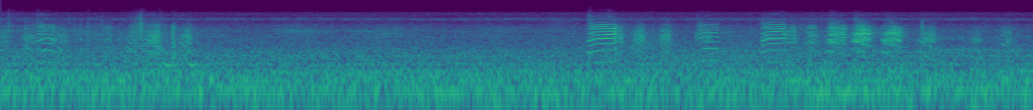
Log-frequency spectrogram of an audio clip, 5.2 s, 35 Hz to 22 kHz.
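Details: Captive zebra finch parents with three juveniles and three recently fledged babies, recorded 22 August 2023. A few nasal calls open, followed by a quiet gap, then a lively run of short, repeated, buzzy calls from several birds over low background noise.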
